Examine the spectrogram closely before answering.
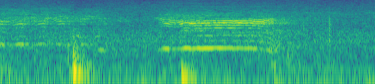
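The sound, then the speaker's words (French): A goat raised in the Alps gives a single wavering, nasal bleat over a low background hum. “J'ai élevé des chèvres au fin fond des Alpes”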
